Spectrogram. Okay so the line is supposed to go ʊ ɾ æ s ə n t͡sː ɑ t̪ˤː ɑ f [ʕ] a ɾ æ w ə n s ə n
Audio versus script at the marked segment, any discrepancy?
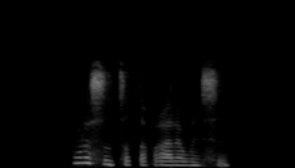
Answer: yes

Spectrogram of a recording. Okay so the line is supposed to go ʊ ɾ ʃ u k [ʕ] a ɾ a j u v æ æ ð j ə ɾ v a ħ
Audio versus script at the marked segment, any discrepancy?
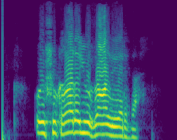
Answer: yes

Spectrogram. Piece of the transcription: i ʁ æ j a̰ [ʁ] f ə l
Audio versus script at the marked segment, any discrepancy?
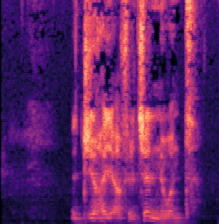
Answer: no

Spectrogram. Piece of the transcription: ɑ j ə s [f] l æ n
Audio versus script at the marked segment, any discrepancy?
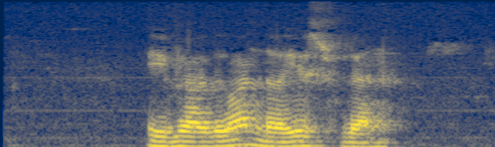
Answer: no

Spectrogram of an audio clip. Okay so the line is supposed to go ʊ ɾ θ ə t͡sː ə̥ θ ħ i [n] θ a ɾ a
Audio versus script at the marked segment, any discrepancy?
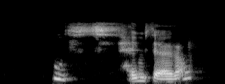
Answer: yes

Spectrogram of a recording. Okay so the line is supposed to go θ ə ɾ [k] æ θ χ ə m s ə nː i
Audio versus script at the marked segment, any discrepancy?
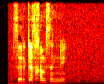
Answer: no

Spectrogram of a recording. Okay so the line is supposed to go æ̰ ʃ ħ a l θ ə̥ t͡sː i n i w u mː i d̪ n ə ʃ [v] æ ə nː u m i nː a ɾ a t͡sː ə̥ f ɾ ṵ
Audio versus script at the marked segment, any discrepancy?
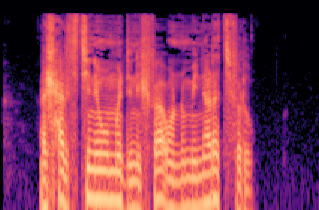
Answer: yes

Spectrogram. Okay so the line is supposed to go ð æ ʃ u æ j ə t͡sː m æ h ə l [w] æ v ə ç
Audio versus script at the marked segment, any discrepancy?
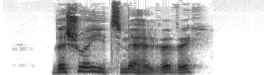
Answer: yes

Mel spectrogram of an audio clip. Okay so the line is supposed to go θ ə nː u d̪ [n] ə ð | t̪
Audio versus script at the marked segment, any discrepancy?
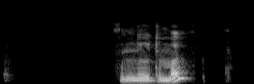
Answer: yes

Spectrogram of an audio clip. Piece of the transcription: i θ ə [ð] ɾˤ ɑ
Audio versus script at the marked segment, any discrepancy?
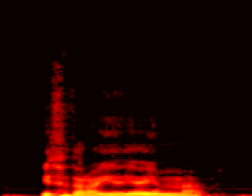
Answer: no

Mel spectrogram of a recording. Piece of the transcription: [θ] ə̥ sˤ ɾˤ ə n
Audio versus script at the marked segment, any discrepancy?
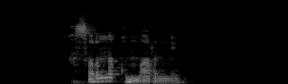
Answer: yes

